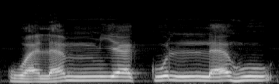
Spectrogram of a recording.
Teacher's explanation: tanpa ditahan dua harokat, cukup dimasukkan saja tanpa ada tekanan atau ditahan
